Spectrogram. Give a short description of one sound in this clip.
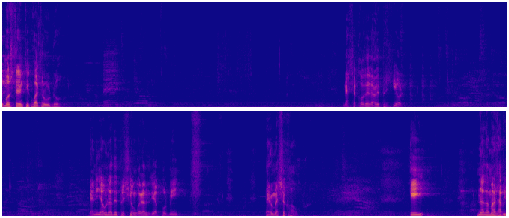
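An elderly man speaks slowly into a microphone, with pauses.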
